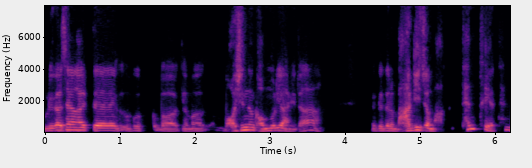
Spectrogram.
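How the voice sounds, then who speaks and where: A man's somewhat breathy, fairly high voice with big swings in loudness, dry and close with no echo. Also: moderate pace. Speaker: pastor teaching Bible study. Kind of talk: lecture.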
